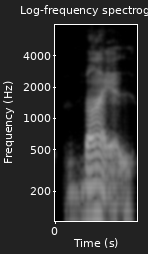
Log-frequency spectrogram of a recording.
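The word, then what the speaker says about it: weil: a sh sound or the word vile the w pronounces a v vile or feel for a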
